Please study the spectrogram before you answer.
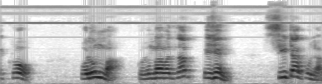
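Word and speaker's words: Psittacula: कोलबा कोलबा मतलब पिजन सीटा कुला पी लिखा हुआ है साइलेंट हो जाएगा सीटा कुला पैरेट टू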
